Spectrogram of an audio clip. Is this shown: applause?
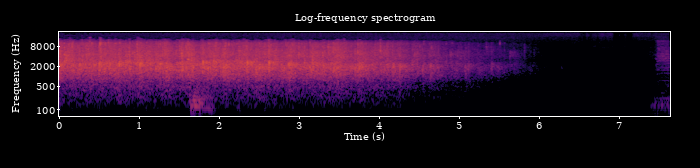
yes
